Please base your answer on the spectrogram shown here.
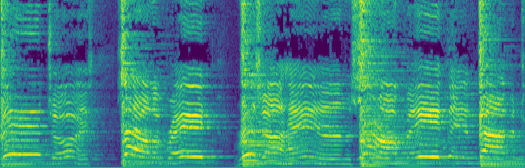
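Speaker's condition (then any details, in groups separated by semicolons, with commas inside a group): No condition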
